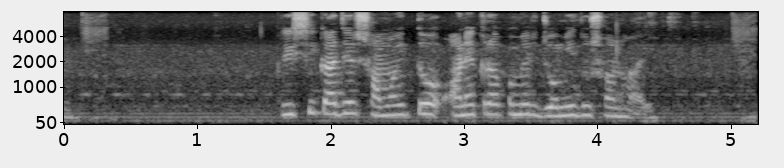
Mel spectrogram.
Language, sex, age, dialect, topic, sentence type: Bengali, female, 31-35, Northern/Varendri, agriculture, statement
